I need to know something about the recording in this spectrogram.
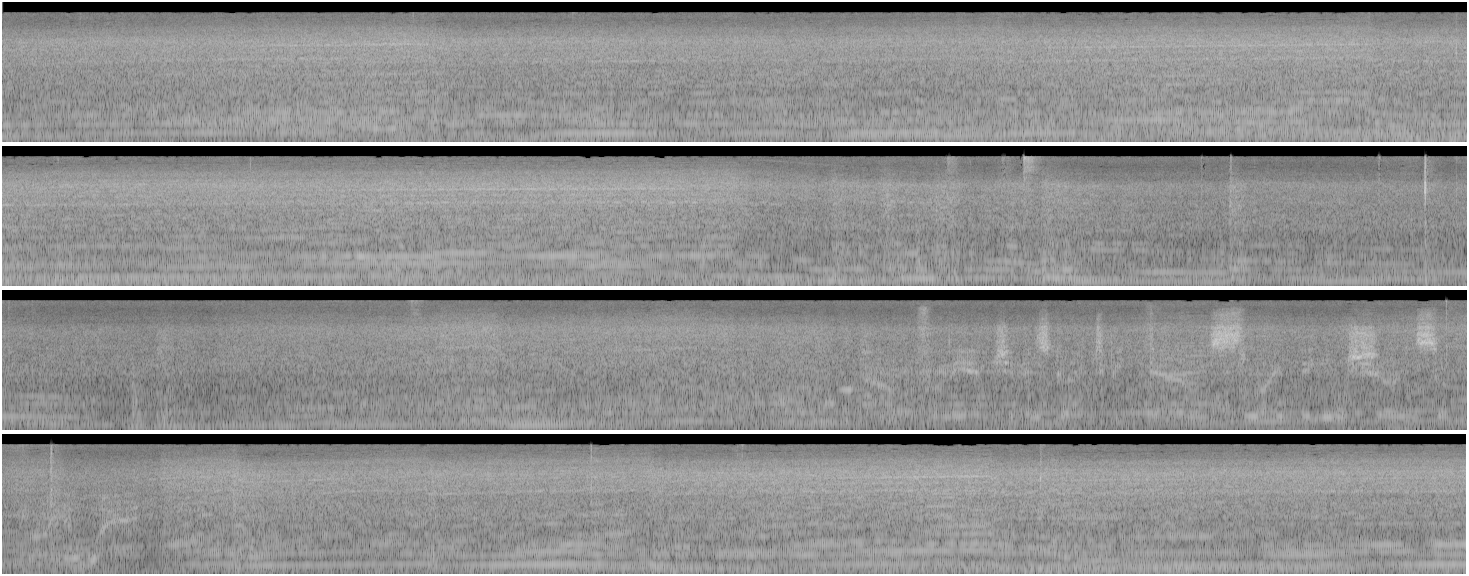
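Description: A racing car engine roars at high revs, dropping in pitch as it slows down and then climbing again through the gears.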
